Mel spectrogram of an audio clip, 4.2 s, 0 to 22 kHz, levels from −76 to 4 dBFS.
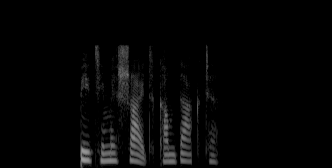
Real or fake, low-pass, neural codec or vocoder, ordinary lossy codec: fake; 7.2 kHz; codec, 16 kHz in and 24 kHz out, 0.4 kbps, LongCat-Audio-Codec, two codebook decoder; none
